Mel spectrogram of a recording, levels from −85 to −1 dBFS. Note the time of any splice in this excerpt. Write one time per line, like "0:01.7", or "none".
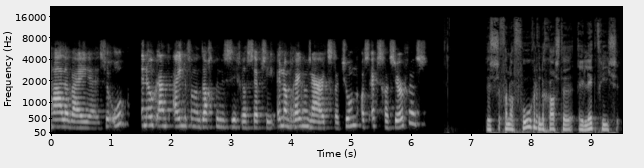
0:01.4
0:03.2
0:04.3
0:07.4
0:08.1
